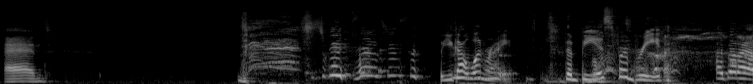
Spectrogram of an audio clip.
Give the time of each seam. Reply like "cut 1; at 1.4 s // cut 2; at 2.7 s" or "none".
cut 1; at 1.0 s // cut 2; at 4.4 s

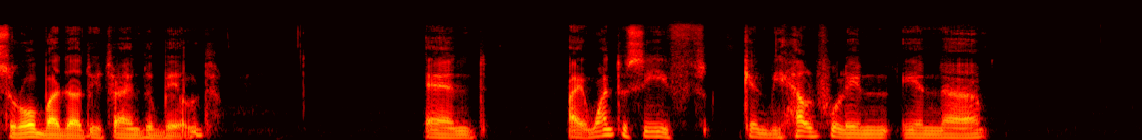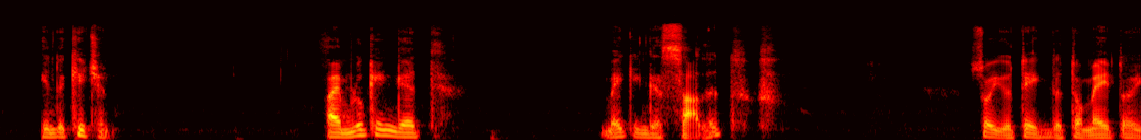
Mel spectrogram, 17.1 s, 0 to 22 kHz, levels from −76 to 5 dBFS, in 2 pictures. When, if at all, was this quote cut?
cut 1; at 10.8 s

